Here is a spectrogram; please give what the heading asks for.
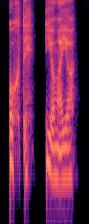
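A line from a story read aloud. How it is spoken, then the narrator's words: Moaning. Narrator (Russian): простонала я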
